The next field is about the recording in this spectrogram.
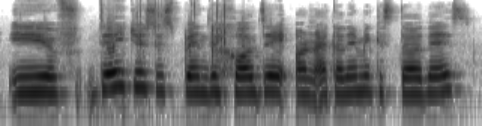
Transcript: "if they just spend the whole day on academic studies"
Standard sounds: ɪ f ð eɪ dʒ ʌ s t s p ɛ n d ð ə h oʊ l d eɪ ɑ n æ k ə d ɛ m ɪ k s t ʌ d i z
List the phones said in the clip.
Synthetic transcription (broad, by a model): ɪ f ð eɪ dʒ ʌ s t s p ɛ n d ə h oʊ l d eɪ ɑ n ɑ k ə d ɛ m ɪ k s t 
